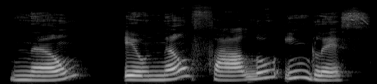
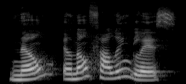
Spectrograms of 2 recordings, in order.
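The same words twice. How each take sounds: First: Slow, word-by-word model sentence; slow teaching repetition. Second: Said in the usual way. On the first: Shown as a demonstration. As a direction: stretch "Não, eu não falo inglês" out for learners. Teacher repeats sentence slowly. (slowed-down language-lesson delivery)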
